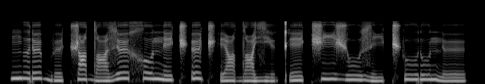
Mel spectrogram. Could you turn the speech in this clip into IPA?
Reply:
ŋ ɯ˥ ɾ ø˥ b ø˩ t͡ʃ u˧ dˤ æ˩ z ø˥ x o˥ n e˧ t͡ʃʼ ø˥ t͡ʃʼ e˩ dˤ ɯ˩ zʲ ø˩ kʼ e˧ t͡ʃ i˥ ʒ u˥ z i˩ t͡ʃʼ u˥ ɾ u˥ n ø˩

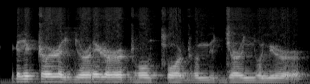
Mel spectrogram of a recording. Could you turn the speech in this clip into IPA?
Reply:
ɽ i ʈ ɵ ɭ ə ʎ ə˞ ɾ i ɭ ə˞ ɖʱ o cʰ o ɖʱ ɵ mʲ o ɟ ə˞ ɲ o lʲ ə˞

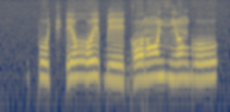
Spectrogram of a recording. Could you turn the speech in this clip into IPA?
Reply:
p o˧ t͡ʃʼ e˧˥ ʁʷ e˧˥˧ ɓ eː˨˩ ɡ ɔ˧ ɾ ɔ̃˧˥ zʲ ɔ̃˧˥ ɡ o˧˥

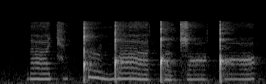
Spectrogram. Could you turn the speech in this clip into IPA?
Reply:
ɾ aː t͡ɕ u ǃ ə˞ ŋ͡ǃ aː ǃ a ʈ͡ʂ ɑː ǃ ɑ

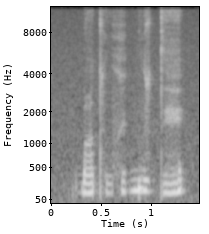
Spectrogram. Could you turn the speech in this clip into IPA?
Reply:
ɡ͡b ɑ tʰ ṳ x ʏ ɡ͡b u z t̪ ɛ̤

